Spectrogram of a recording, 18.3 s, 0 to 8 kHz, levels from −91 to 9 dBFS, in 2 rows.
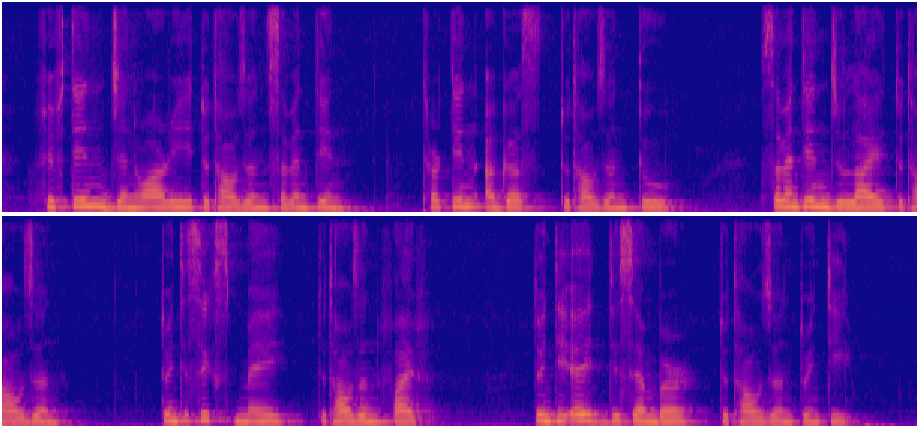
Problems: low volume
